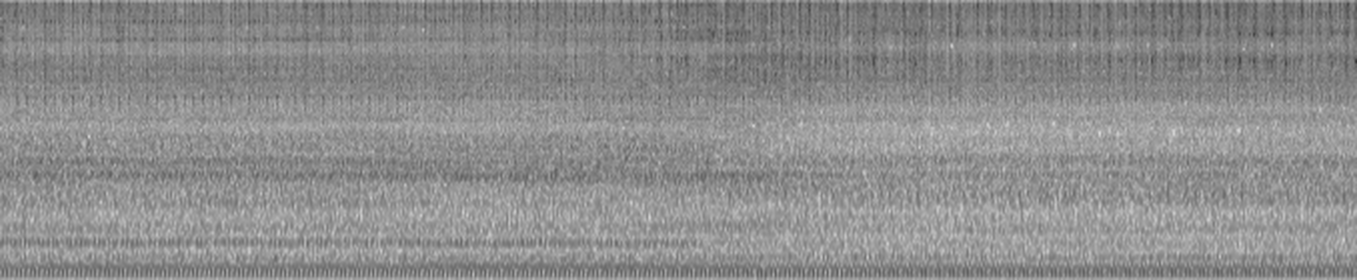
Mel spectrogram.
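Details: Wisconsin THD air-cooled engine, fitted with a flush head that tucks into the shroud; steady, even low thrum at about three and a half beats a second, no knocks or misses; the head makes it quieter; normal running.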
